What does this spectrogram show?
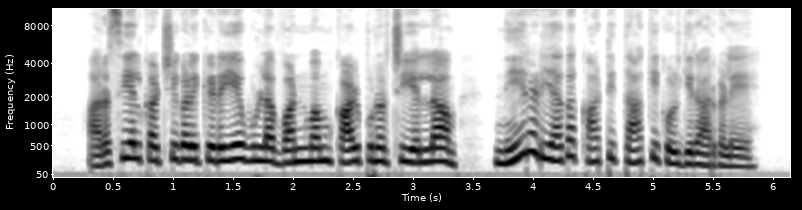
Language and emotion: Tamil, sad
